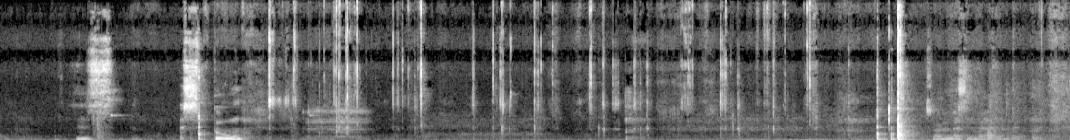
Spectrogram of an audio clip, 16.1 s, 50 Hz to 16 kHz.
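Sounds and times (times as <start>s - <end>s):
faint clicks of small lock parts: 4.0s - 13.5s.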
